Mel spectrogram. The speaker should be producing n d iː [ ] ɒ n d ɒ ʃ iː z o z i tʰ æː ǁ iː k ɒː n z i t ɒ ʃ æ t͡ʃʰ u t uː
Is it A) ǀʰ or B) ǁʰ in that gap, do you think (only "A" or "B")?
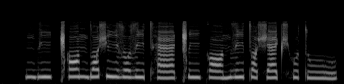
B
